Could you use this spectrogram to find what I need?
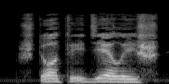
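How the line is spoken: Moaning. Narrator (Russian): простонала она

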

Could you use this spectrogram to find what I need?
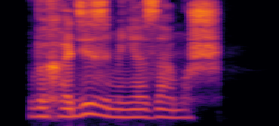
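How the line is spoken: Quiet but clear. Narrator (Russian): он, вдруг негромко, но четко произнес

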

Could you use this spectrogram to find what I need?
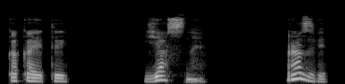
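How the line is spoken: Uncertain question. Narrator (Russian): неуверенно спросила она

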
